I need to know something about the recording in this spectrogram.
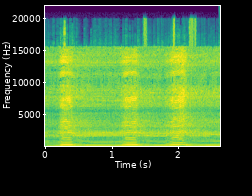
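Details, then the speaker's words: Traxxas Nitro 4-Tec 2.5 RC car nitro engine after loosening over-tight brakes: smooth buzz with three quick even rev blips settling back each time; clean, free-revving, running a lot better. "It was the freaking brakes. Running a lot better now. I can't believe that."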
